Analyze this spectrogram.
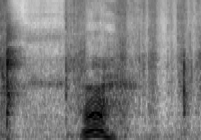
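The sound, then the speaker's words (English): Knife slicing through cabbage: a few faint, crisp cuts spread across the moment, with a short tonal squeak in the middle. “Anyway, so I'm slicing more of this.”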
